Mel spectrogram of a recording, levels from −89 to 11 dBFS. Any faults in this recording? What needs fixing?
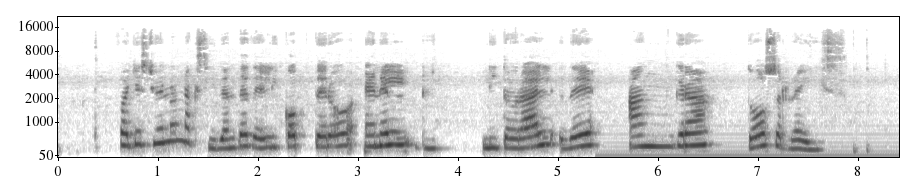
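A steady low drone enters at 5.37 s and continues to the end of the speech at 8.41 s. It is mains hum at 60 Hz, sitting around 30 dB below the speech, so it is faint. Power-line current is leaking into the signal path, typically through a ground loop between connected devices or from a transformer placed too close to a cable or input. Prevent it by powering all equipment from one grounded outlet and routing audio cables away from power supplies.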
